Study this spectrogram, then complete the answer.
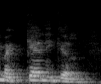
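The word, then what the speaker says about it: mechanical: दूसरी है मैकेनिकल। मैकेनिकल में H तो साइलेंट है, इसकी तो आवाज नहीं आती, ठीक है, लिखना जरूर है लेकिन।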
